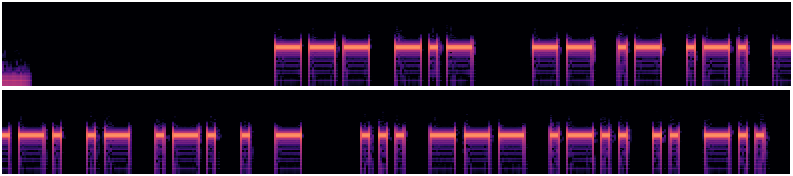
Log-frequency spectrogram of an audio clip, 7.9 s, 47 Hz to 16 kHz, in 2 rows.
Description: Morse code, heard as a keyed tone, about 28 wpm, 700 Hz. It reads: OK MARGARET SOLID
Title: Practice QSO - Exchange 3 - More Info - 28wpm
